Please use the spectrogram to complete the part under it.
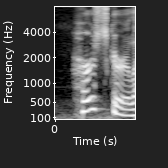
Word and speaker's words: Hersker: Hersker, like it's spelled, right, John? – That's correct.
